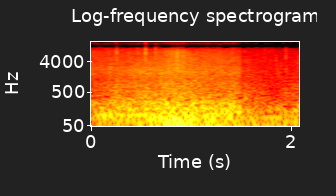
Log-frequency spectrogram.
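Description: Rushing whoosh sound effect of an animated logo sting, timed to a flaming logo build. It swells to a peak about a second in, then eases off into a low rumble.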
